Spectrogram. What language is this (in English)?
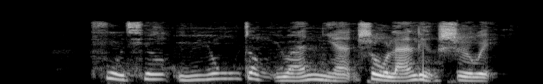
Chinese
